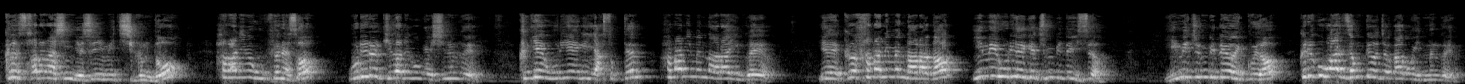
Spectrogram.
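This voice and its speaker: A man's voice: extremely high pitch, lively intonation, fairly quick. A middle-aged male pastor preaching a Sunday sermon in a conversational way, asking rhetorical questions and acting out quotes. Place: church sanctuary. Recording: echoey church hall.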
